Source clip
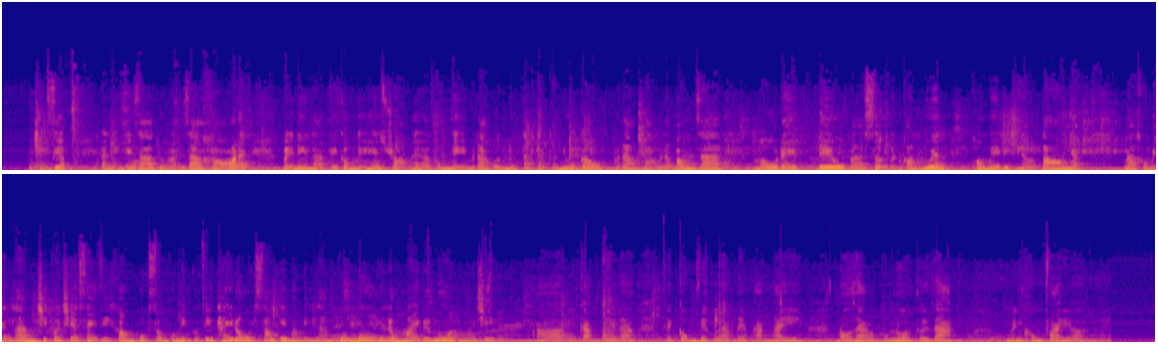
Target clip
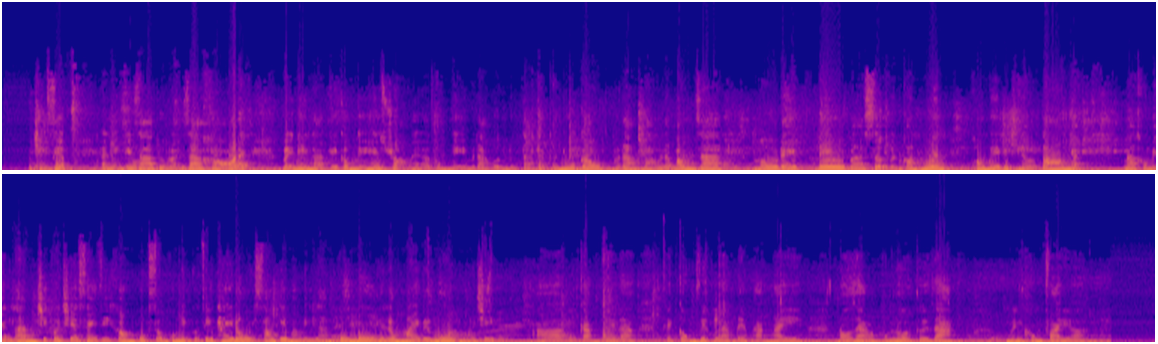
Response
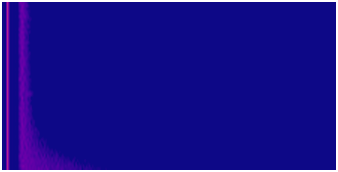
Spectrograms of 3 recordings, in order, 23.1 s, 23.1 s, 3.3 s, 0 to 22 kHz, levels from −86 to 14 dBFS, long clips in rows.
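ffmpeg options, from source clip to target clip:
-filter_complex "[0:a]asplit=3[a][b][c];[a]afade=t=out:st=3.94:d=0.02[d];[b]acompressor=threshold=-26dB:ratio=6,afade=t=in:st=3.94:d=0.02,afade=t=out:st=5.25:d=0.02[e];[c]afade=t=in:st=5.25:d=0.02[f];[d][e][f]amix=inputs=3:normalize=0,asoftclip=type=hard:threshold=-16dB,aexciter=amount=2:drive=3.9:freq=6.5k[g];[1:a]atrim=start_sample=2205,atrim=end_sample=3969,asetrate=24255,aresample=44100[h];[g][h]afir=irnorm=-1:irlink=0"

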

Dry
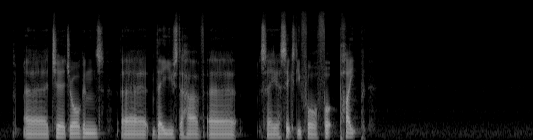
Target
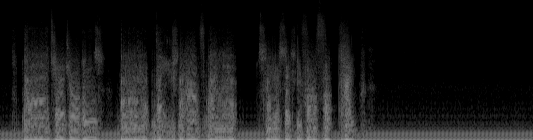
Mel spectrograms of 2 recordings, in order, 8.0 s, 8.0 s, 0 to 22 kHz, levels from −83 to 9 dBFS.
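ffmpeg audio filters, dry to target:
-filter_complex "[0:a]afftfilt=real='re':imag='-im':win_size=2048:overlap=0.75,acrossover=split=200|3200[a][b][c];[c]acompressor=threshold=-59dB:ratio=8[d];[a][b][d]amix=inputs=3:normalize=0,aeval=exprs='val(0)+0.00398*(sin(2*PI*50*n/s)+sin(2*PI*2*50*n/s)/2+sin(2*PI*3*50*n/s)/3+sin(2*PI*4*50*n/s)/4+sin(2*PI*5*50*n/s)/5)':c=same,acrossover=split=85|2200[e][f][g];[e]acompressor=threshold=-51dB:ratio=4[h];[f]acompressor=threshold=-38dB:ratio=4[i];[g]acompressor=threshold=-57dB:ratio=4[j];[h][i][j]amix=inputs=3:normalize=0,aeval=exprs='abs(val(0))':c=same,volume=8.5dB"

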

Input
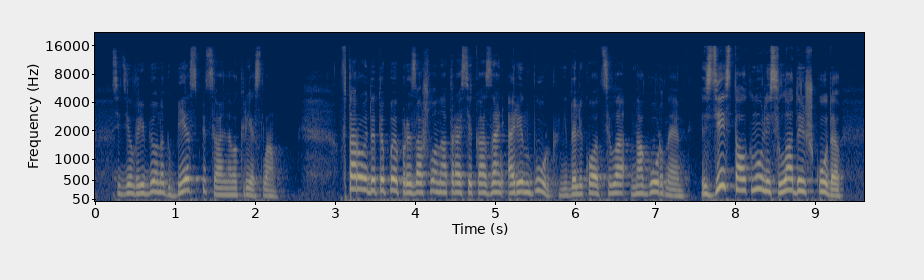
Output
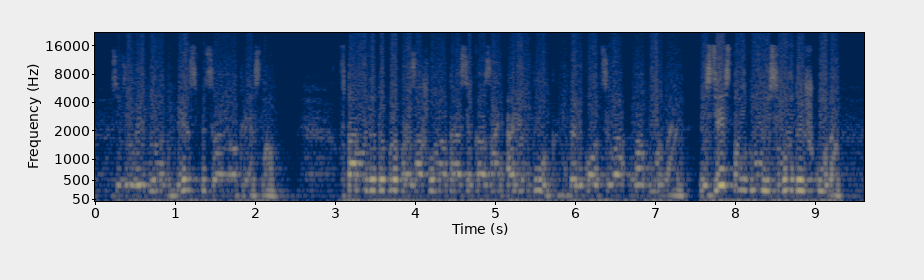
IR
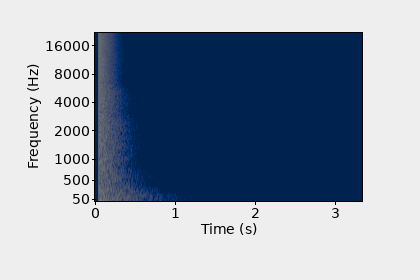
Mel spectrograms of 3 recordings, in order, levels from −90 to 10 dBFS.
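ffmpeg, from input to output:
-filter_complex "[0:a]adynamicequalizer=threshold=0.00447:dfrequency=190:dqfactor=2.2:tfrequency=190:tqfactor=2.2:attack=5:release=100:ratio=0.375:range=3:mode=cutabove:tftype=bell,asetrate=45392,aresample=44100,atempo=0.971532,acrossover=split=480[a][b];[a]acrusher=bits=4:mode=log:mix=0:aa=0.000001[c];[c][b]amix=inputs=2:normalize=0,afftfilt=real='re*2.45*eq(mod(b,6),0)':imag='im*2.45*eq(mod(b,6),0)':win_size=2048:overlap=0.75"

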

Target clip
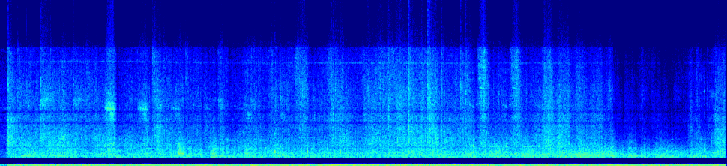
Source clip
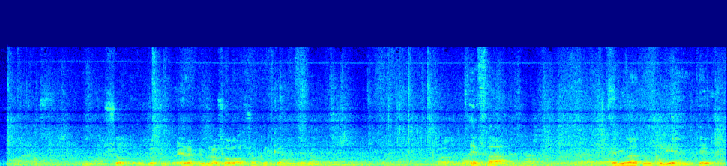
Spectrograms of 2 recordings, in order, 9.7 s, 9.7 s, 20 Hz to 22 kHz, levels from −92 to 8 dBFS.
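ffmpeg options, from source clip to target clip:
-filter_complex "[0:a]asettb=1/sr,asplit=3[a][b][c];[a]atrim=end=7.604[d];[b]atrim=start=7.6:end=9.19,asetpts=PTS-STARTPTS,afade=t=in:d=0.004:c=qsin,afade=t=out:st=1.586:d=0.004:c=qsin,highshelf=f=2.4k:t=q:w=1.5:g=-11.5[e];[c]atrim=start=9.186[f];[d][e]acrossfade=d=0.004:c1=hsin:c2=qsin[g];[g][f]acrossfade=d=0.004:c1=qsin:c2=hsin,aecho=1:1:438|876|1314|1752|2190|2628|3066:0.562|0.298|0.158|0.0837|0.0444|0.0235|0.0125,acompressor=threshold=-26dB:ratio=6,asoftclip=type=tanh:threshold=-31.5dB,afftfilt=real='re*(1-between(b*sr/4096,250,1200))':imag='im*(1-between(b*sr/4096,250,1200))':win_size=4096:overlap=0.75,volume=1.5dB"

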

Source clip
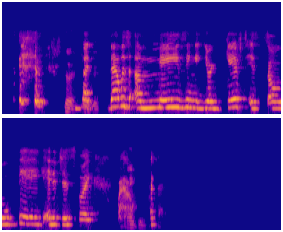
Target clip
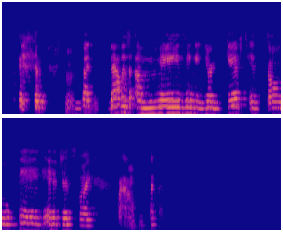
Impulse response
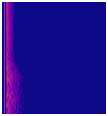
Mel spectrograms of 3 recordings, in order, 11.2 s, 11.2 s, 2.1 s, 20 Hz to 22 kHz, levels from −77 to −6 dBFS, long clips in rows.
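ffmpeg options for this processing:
-af "tremolo=f=210:d=0.889,flanger=delay=18:depth=4:speed=0.58,volume=-3.5dB"

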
